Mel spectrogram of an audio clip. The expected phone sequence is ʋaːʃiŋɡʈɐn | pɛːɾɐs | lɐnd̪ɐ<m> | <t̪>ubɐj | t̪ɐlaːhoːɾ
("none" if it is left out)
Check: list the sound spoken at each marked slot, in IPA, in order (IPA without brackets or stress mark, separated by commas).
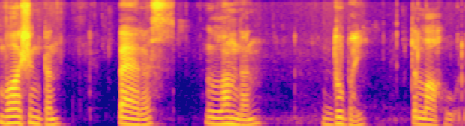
n, d̪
